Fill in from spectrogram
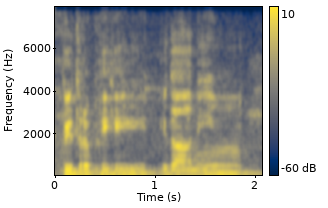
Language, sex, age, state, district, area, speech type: Sanskrit, male, 18-30, Karnataka, Uttara Kannada, rural, spontaneous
